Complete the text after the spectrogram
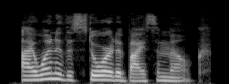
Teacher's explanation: The stress usually goes on went, store, buy, and milk. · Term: sentence stress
